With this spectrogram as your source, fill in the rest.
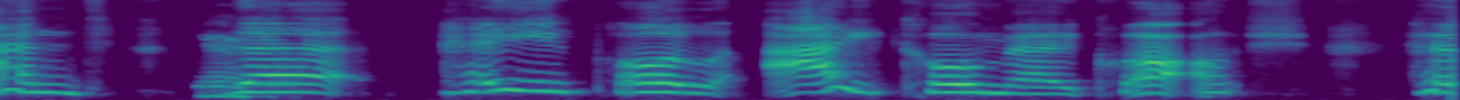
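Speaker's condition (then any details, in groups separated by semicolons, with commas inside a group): Cerebral palsy; ataxic type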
